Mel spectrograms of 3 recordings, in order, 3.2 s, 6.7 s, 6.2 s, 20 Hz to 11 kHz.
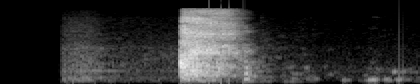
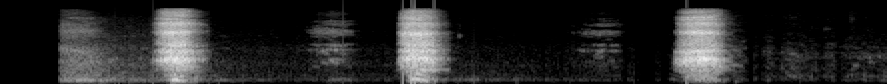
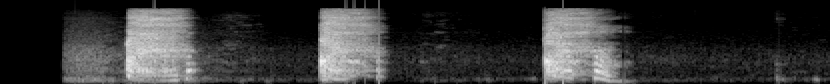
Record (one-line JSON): {"cough_length": "3.2 s", "cough_amplitude": 28721, "cough_signal_mean_std_ratio": 0.28, "exhalation_length": "6.7 s", "exhalation_amplitude": 27850, "exhalation_signal_mean_std_ratio": 0.28, "three_cough_length": "6.2 s", "three_cough_amplitude": 29688, "three_cough_signal_mean_std_ratio": 0.36, "survey_phase": "beta (2021-08-13 to 2022-03-07)", "age": "45-64", "gender": "Female", "wearing_mask": "No", "symptom_cough_any": true, "symptom_runny_or_blocked_nose": true, "symptom_other": true, "smoker_status": "Never smoked", "respiratory_condition_asthma": false, "respiratory_condition_other": false, "recruitment_source": "Test and Trace", "submission_delay": "2 days", "covid_test_result": "Positive", "covid_test_method": "RT-qPCR", "covid_ct_value": 15.8, "covid_ct_gene": "ORF1ab gene", "covid_ct_mean": 16.5, "covid_viral_load": "3800000 copies/ml", "covid_viral_load_category": "High viral load (>1M copies/ml)"}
